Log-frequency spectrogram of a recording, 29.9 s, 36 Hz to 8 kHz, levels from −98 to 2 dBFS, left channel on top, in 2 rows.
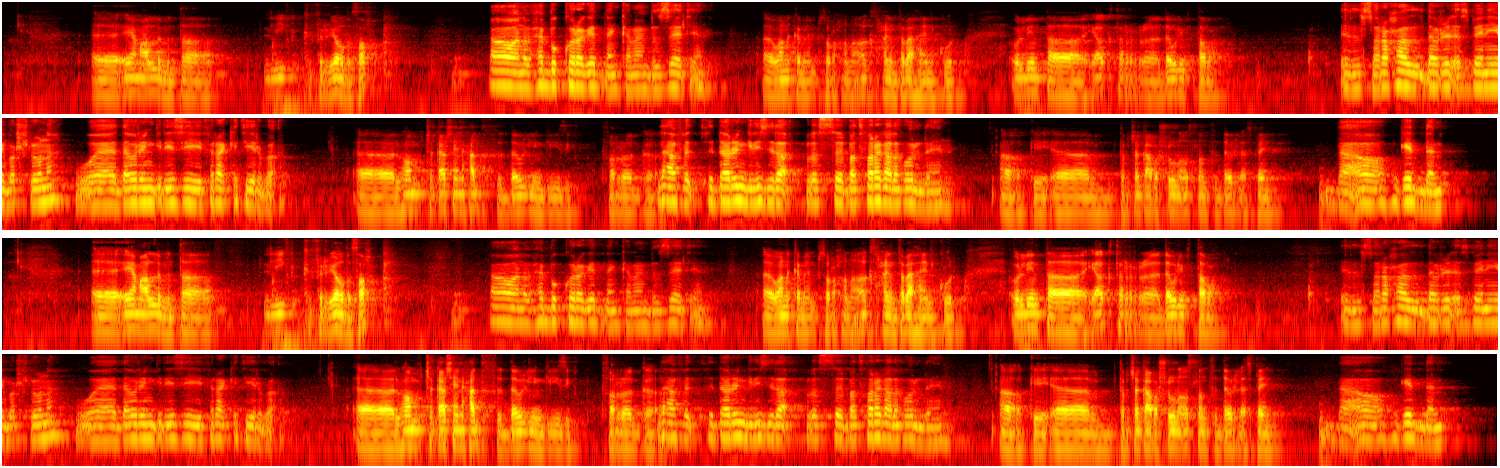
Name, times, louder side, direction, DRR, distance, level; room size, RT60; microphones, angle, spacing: voice 1, 0.9-2.2 2.6-3.9 4.5-4.7 7.6-12.2 18.5-20.7 21.0-21.6 24.9-27.7 28.1-28.3, right 5 dB, 85° right, 0.6 m, -30 dB
voice 2, 4.9-7.1 13.4-17.8 21.5-24.5 28.2-29.4, left 4 dB, 85° left, 0.9 m, -30 dB
20.5 x 14.5 x 9.0 m
head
